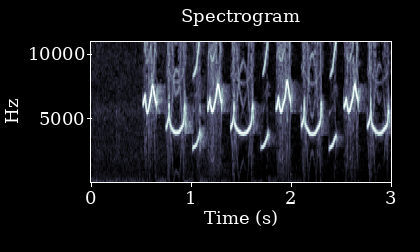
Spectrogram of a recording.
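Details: Clear, high-pitched song of a cinereous tit, used to tutor young birds. The 'wucit wucit' phrases repeat briskly: a looping whistled swoop, then a short lower slurred note, continuing steadily for over two seconds after a quiet start.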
